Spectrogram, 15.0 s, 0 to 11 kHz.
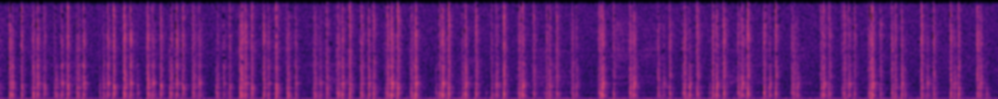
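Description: A hollow, round blue steel cookie tin is held and tapped rapidly on its lid and rim with fingertips and nails. The result is a steady stream of short, dry metallic taps with a low, hollow body around 148 Hz and faint brighter ringing tones that die away almost instantly.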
